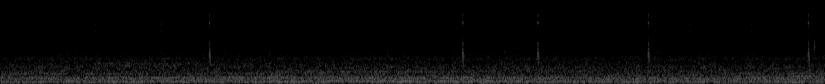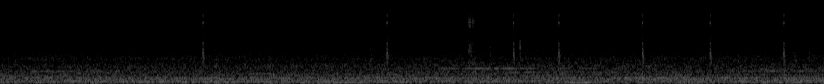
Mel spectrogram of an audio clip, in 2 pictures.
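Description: Menu selections tick with short, soft clicks.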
